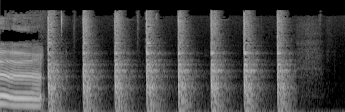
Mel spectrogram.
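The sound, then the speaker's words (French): Eight sharp, evenly spaced hammer blows tap stitch points into material over thread. A brief voiced sound comes just before the first strike. “je remartèle les points pour être sûr que ça rentre bien dans la matière et que ça use pas le fil, quoi. Donc là, je suis obligée d'y aller un peu plus fort”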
